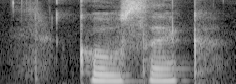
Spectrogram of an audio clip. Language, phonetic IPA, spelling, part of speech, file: Czech, [ˈkou̯sɛk], kousek, noun, Cs-kousek.ogg
- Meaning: 1. diminutive of kus 2. bit (small piece) 3. chunk 4. a short way, nearby 5. deed, trick, feat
